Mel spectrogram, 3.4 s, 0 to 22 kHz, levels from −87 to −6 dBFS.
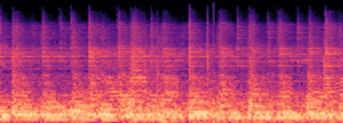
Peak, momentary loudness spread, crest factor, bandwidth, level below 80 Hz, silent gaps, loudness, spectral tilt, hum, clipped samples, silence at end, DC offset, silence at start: -2 dBFS; 2 LU; 12 dB; 15.5 kHz; -34 dBFS; none; -15 LUFS; -6 dB/octave; none; under 0.1%; 0 s; under 0.1%; 0 s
